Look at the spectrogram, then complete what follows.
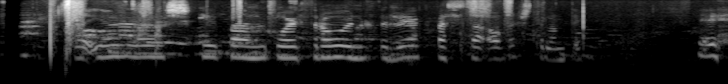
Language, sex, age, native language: Icelandic, other, 18-19, Icelandic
